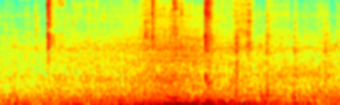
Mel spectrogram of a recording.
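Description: Close-miked chewing of roast duck: scattered wet mouth clicks and smacks, with a low rumble swelling about two seconds in.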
